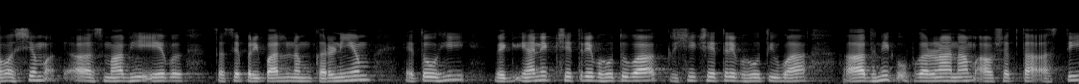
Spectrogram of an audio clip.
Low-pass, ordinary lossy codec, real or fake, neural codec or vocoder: 5.4 kHz; none; real; none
